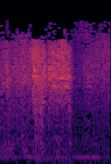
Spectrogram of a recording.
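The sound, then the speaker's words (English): Handling noise from a camera being held and focused at a ceiling: a dry rubbing scrape swells for about half a second, then drops back to a low continuous rustle. “I have your husband's camera. Uh, stand by while I focus it at the ceiling.”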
